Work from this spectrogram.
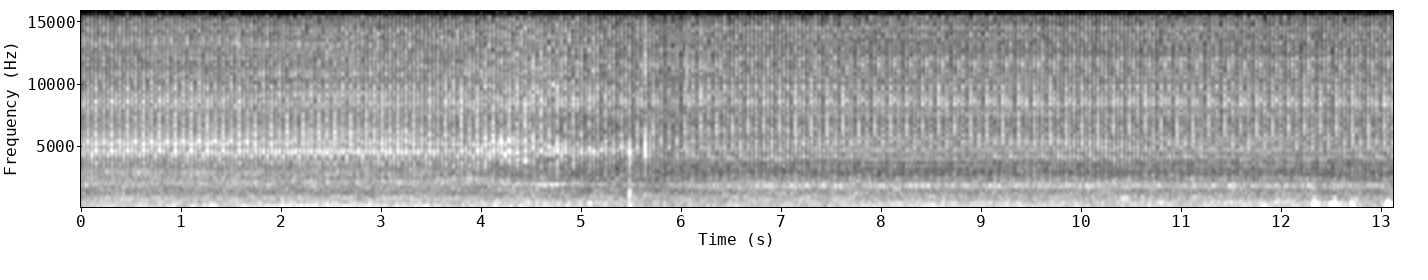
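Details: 2014 SsangYong Korando, G20D petrol engine, 33,000 km, timing chain replaced under warranty two years ago: fast light ticking over steady idle with some high squealing; oil change didn't help, owner suspects hydraulic lifters; engine ticking.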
